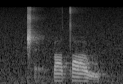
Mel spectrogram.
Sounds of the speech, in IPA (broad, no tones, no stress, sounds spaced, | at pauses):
ǁ æ̰ p i tˤ o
